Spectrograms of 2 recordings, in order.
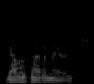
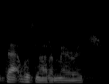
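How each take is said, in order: First: "That" stressed again, lower and softer; quieter firm repeat. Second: "That" leaned on, low and firm; firm stress on that. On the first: Therapist repeating to an elderly client, softer with "That" stressed. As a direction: repeat it quietly with "That" still leaned on. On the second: Therapist correcting an elderly client, stressing "That" low and firm. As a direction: set "That" down hard, no arguing. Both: Retold or imitated. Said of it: "I corrected them and say".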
